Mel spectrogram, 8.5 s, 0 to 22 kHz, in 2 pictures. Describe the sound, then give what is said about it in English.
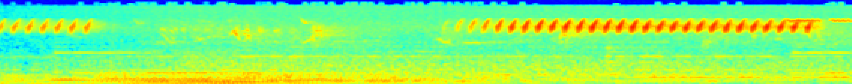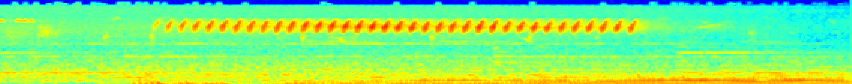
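A chipping sparrow sings at 50 Point Conservation Area, its dry, rapid trill of evenly spaced high chips repeated in long bursts of about two seconds, over a steady low background rumble. “Chipping sparrows are found in urban areas, including bird feeders, and in natural spaces where trees are interspersed with grasses.”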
